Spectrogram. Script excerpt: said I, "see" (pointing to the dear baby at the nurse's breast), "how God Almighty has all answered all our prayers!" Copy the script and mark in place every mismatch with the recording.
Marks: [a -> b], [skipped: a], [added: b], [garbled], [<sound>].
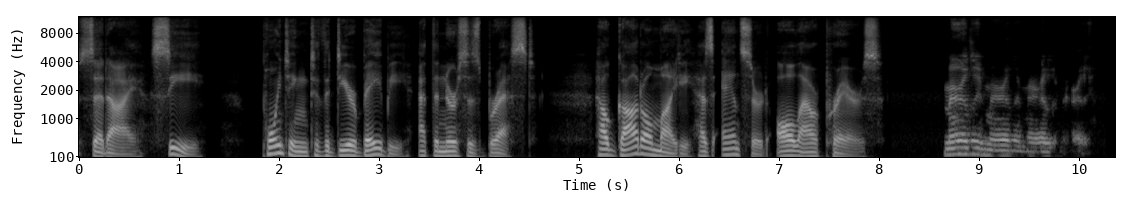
said I, "see" (pointing to the dear baby at the nurse's breast), "how God Almighty has [skipped: all] answered all our prayers!" [sigh]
